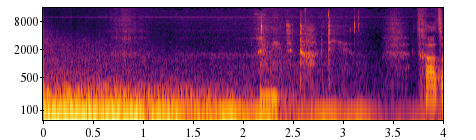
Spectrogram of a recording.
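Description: Film-clip soundtrack played over the room's speakers: a loud, deep rumble that weakens after about two seconds, with quiet whispering over it. The clip sound cuts off just before the end, as a man starts speaking.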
